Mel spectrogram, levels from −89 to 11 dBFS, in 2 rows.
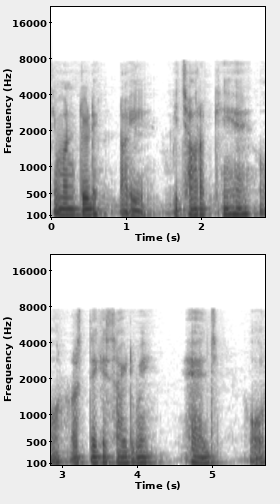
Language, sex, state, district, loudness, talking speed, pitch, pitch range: Hindi, male, Chhattisgarh, Sukma, -20 LUFS, 95 wpm, 110 Hz, 105-135 Hz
